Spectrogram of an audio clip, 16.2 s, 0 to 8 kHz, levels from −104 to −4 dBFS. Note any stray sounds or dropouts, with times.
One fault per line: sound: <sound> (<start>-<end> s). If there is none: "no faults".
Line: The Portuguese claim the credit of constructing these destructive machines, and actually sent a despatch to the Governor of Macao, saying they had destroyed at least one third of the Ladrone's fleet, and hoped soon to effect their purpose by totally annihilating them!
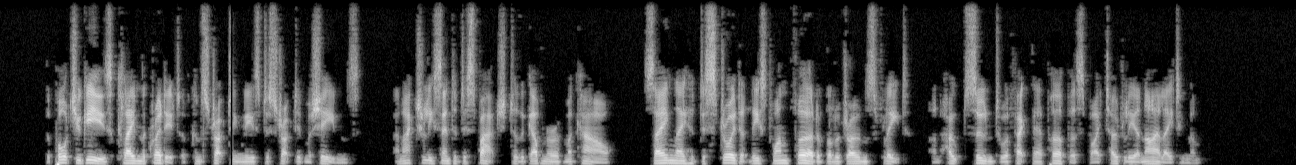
sound: dropout (2.9-2.9 s)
